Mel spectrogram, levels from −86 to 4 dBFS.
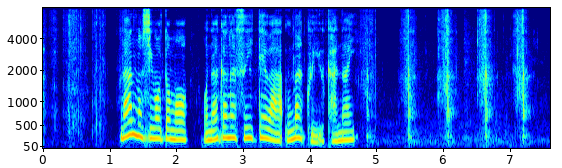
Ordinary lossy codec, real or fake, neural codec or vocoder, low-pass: none; fake; codec, 16 kHz, 16 kbps, FunCodec, trained on LibriTTS, 50 frames a second; none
